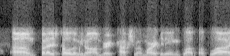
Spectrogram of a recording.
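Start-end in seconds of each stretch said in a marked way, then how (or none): none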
